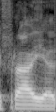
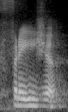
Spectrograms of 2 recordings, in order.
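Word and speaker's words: Freyja: Although the j we would mute. We don't say it. Cuz if we did we'd be like Freya. Yeah, I mean same. I think it's also like Freya.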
